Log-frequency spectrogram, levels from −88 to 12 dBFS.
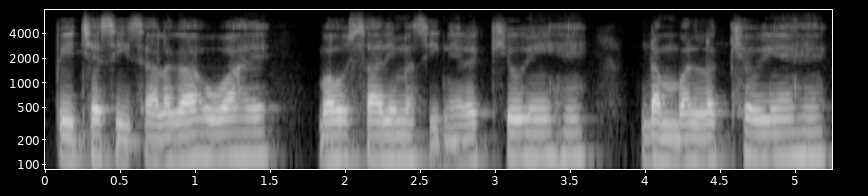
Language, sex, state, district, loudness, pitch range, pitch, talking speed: Hindi, male, Uttar Pradesh, Lalitpur, -17 LUFS, 110-120 Hz, 115 Hz, 170 wpm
